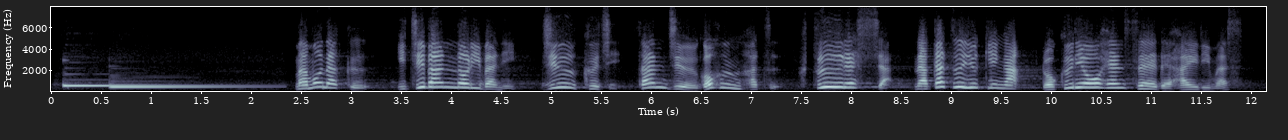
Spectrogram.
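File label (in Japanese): 1番のりば予告放送, 女声; 行橋; 普通 中津行き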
